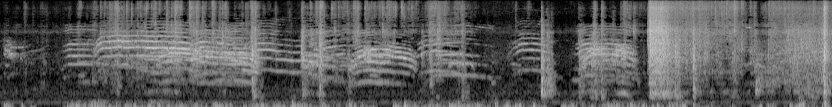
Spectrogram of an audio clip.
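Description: A crowd of hungry cats meowing over one another, many overlapping rising-and-falling calls, begging at feeding time. Near the end a rustling, hiss-like noise runs for about two seconds under the meows.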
